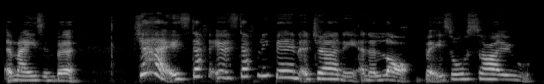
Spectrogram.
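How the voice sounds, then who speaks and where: A young adult woman from the United Kingdom, a social media marketer, chats casually and animatedly on a podcast, using lots of fillers and laughing often. Her voice is fairly high-pitched at a moderate pace, and the mic sounds distant.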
